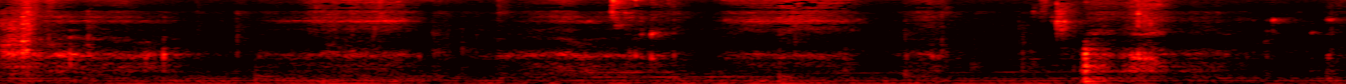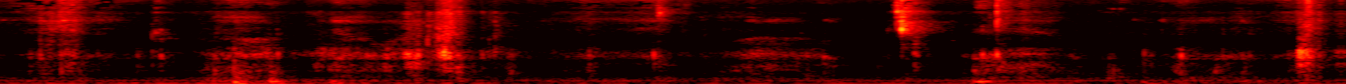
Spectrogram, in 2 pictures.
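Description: Faint chewing and breathing of a person eating poutine with a plastic fork, with a few short scattered clicks and taps from the fork and paper container.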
